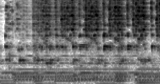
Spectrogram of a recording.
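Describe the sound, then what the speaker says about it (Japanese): Caramel being stirred in a pot as it darkens for a pound cake, a steady scraping and swishing of utensil against the pan, fairly loud and continuous for about two seconds with no talking. "さらに混ぜ続けて好みの色まで持っていきます。"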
